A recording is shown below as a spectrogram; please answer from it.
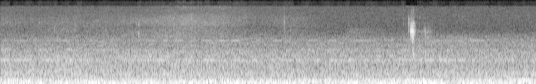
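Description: A KLM jet departs Amsterdam Schiphol for Delhi, heard as a faint, steady distant engine rumble with a low drone and no talk.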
